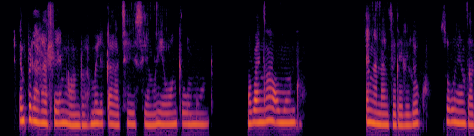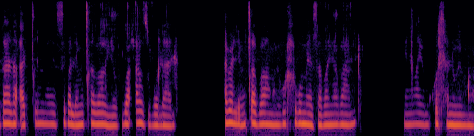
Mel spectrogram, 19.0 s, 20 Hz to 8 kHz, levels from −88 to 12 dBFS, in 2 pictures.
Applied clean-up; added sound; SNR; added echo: neural mask model Resemble Enhance denoiser.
